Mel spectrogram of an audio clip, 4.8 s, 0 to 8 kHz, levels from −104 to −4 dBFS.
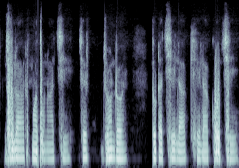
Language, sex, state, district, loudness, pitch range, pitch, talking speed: Bengali, male, West Bengal, Malda, -20 LUFS, 105-115 Hz, 110 Hz, 115 wpm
